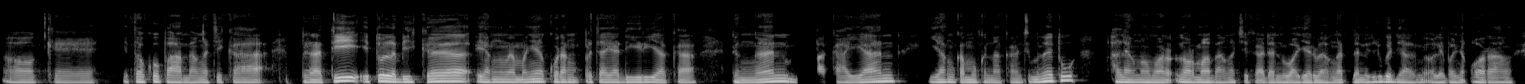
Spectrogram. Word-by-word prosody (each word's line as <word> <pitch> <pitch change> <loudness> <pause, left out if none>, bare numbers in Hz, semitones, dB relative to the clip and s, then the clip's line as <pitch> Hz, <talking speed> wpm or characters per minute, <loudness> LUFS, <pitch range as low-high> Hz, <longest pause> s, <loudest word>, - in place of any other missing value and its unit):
Oke, 105 -3 -6 0.2
itu 120 0 -10
aku 115 +3 -1
paham 105 -1 +1
banget 105 +1 -2
sih, 110 - -4
Kak. 105 0 -1 0.4
Berarti 105 +4 +1 0.2
itu 125 +3 -1
lebih 120 0 +4
ke 130 - +2 0.5
yang 115 -1 +1
namanya 115 +2 +2
kurang 115 -1 0
percaya 110 -1 -1
diri 110 +1 +1
ya, 100 - 0
Kak, 100 +1 -3 0.4
dengan 120 +7 +3 0.2
pakaian 110 +7 0 0.3
yang 115 +1 0
kamu 105 -1 0
kenakan. 100 -2 -5
Sebenarnya 125 +7 +3
itu 190 +1 +4 0.4
hal 115 - 0
yang 110 - +1
nomor 105 0 -1
normal 105 -2 +1
banget 100 +2 -4
sih, - - -12
Kak, 100 -1 -2
dan 100 - -3
wajar 100 +1 -1
banget 100 +2 -3
dan 105 -1 -2
itu 120 +3 -1
juga 125 - +4
dialami 105 -1 -3
oleh 100 0 -2
banyak 100 0 -4
orang. 100 -1 -2
105 Hz, 165 wpm, -23 LUFS, 100-115 Hz, 0.5 s, lebih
